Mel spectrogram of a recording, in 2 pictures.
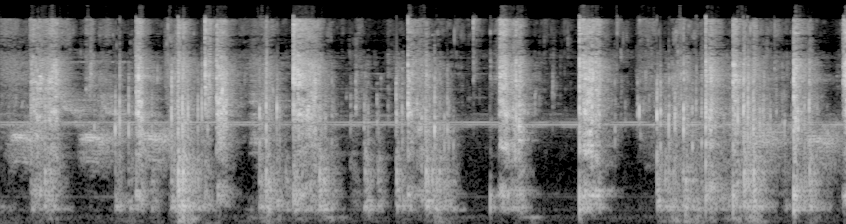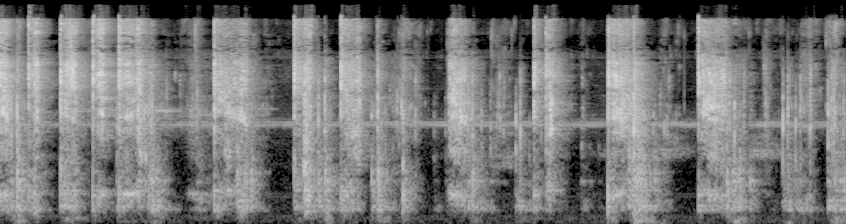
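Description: Squid curry being stirred in a pot with turmeric and salt, a utensil repeatedly scraping and clinking against the metal in an uneven rhythm, close and fairly loud, with no talking.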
